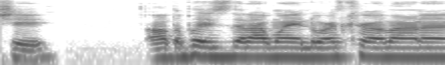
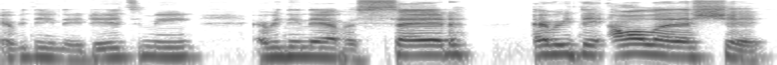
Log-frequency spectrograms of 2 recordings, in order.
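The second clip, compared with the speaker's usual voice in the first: ordinary talk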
